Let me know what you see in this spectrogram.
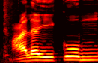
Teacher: dua huruf itu maka dibaca jelas karena dia menjadi syafawi ya maka alaikum di situ tidak kita baca dengung tapi jelas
